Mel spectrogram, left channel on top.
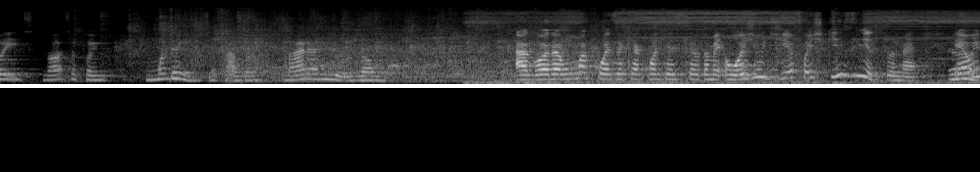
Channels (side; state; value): right; silent; 59 dB below the other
